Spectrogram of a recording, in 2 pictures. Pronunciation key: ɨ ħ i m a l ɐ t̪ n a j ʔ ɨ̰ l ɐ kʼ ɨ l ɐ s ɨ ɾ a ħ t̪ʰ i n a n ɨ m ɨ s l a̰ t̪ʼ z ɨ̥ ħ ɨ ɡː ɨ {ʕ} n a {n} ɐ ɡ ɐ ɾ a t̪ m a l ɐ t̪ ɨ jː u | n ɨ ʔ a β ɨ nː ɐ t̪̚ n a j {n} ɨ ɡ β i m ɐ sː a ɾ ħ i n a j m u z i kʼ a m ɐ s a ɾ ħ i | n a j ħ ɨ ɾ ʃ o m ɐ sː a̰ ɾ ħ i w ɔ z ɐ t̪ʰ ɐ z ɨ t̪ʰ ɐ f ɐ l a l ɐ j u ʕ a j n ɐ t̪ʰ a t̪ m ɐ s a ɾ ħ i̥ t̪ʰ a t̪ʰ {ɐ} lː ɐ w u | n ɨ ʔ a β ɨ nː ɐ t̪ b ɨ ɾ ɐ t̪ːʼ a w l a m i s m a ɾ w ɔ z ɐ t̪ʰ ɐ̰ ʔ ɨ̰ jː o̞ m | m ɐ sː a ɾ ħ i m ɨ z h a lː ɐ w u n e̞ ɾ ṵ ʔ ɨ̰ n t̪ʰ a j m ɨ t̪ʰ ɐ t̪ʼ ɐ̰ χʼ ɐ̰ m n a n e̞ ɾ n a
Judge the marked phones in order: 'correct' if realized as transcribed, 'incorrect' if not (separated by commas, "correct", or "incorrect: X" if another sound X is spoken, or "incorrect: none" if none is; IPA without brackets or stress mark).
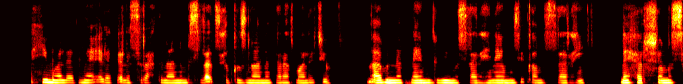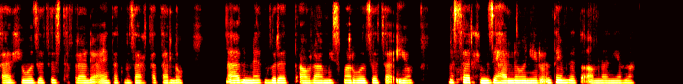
incorrect: z, correct, incorrect: m, incorrect: a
